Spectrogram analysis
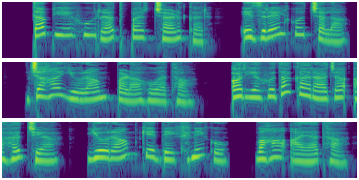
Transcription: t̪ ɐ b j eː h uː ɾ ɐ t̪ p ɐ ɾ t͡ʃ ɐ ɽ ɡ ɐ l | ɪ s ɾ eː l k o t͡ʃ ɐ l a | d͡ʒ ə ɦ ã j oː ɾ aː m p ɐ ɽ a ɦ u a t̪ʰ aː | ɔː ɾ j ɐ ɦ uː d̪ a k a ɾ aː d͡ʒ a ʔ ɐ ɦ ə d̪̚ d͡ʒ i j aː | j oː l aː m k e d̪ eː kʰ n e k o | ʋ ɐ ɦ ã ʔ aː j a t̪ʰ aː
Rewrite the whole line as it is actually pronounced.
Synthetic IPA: t̪ ɐ b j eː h u ɾ ɐ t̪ p ɐ ɾ t͡ʃ ɐ ɽ k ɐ ɾ | ɪ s ɾ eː l k o t͡ʃ ɐ l a | d͡ʒ ɐ ɦ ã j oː ɾ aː m p ɐ ɽ a ɦ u a t̪ʰ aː | ɔː ɾ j ɐ ɦ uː d̪ a k a ɾ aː d͡ʒ a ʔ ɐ ɦ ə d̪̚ d͡ʒ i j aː | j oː ɾ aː m k e d̪ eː kʰ n e k o | ʋ ɐ ɦ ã ʔ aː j a t̪ʰ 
